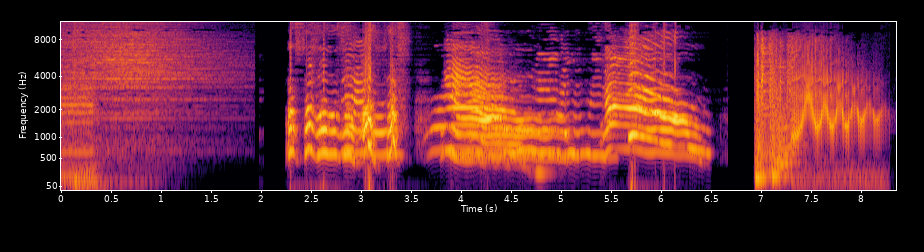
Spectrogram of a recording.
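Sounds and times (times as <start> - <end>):
cat meowing: 2.3 - 6.6
choppy yelps: 2.3 - 6.6.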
